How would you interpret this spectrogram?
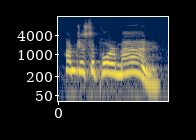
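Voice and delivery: high, slow, whiny plea; whining leprechaun. Acted. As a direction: whine like a caught little man. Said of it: "wiggled and twisted and whined".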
